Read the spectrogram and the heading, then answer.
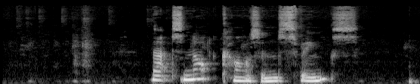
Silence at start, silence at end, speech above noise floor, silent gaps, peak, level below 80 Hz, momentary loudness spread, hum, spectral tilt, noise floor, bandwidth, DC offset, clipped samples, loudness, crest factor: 0.75 s; 0.05 s; 39 dB; none; 0 dBFS; -48 dBFS; 8 LU; none; -5 dB/octave; -51 dBFS; 17 kHz; under 0.1%; under 0.1%; -13 LUFS; 14 dB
